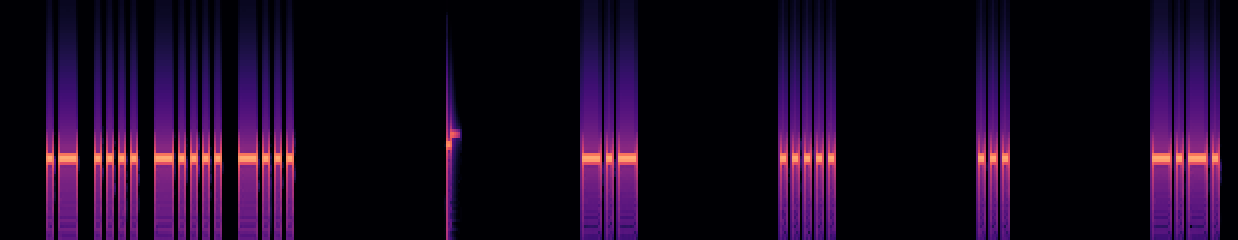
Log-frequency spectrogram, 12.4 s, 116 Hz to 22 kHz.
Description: Morse code, heard as a keyed tone, about 20 wpm, spaced as for 9 wpm, 700 Hz. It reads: AH6B K5SC
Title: USA Call Signs - 4 Characters - 8x Character Spacing - 20wpm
